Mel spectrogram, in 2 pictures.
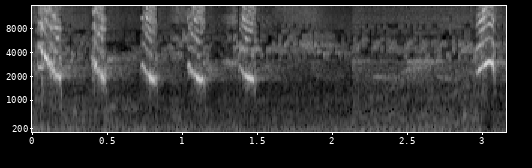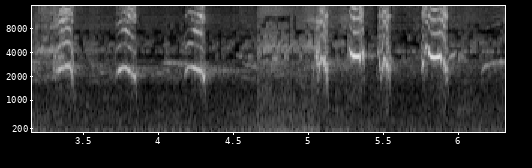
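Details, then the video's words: Greater green leafbird, tutor recording: a string of loud down-slurred whistled notes, then varied sharp chips and slurs with brief pauses, over a low background hum. "SUARA MASTERAN CUCAK IJO GACOR%100"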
